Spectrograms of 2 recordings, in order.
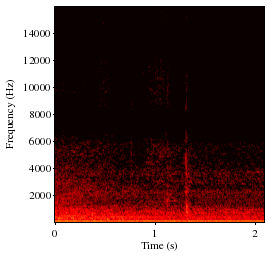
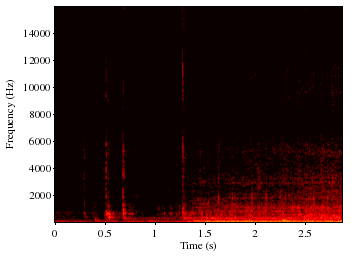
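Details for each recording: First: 5,000 BTU window AC powered by an Anker PowerHouse 767 after firmware update, drawing about 384 W; steady low hum and even fan whoosh, no rattles or surges, earlier funny noise gone; normal running. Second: Early Anker Powerhouse 767 before its firmware update, running a 5,000 BTU window AC; clicks, then an uneven, surging drone as watts jump from 100 to 1,800 (the unit normally draws under 500). Unstable inverter power.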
